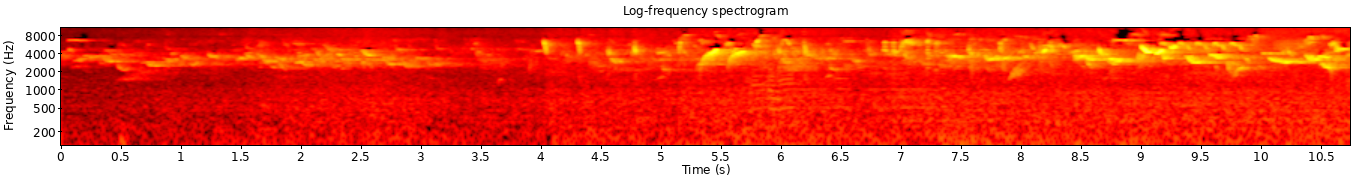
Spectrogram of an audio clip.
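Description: Several birds singing: a dense chorus of quick chirps and short trills, sparser at first and busier from about four seconds in.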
